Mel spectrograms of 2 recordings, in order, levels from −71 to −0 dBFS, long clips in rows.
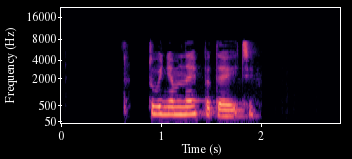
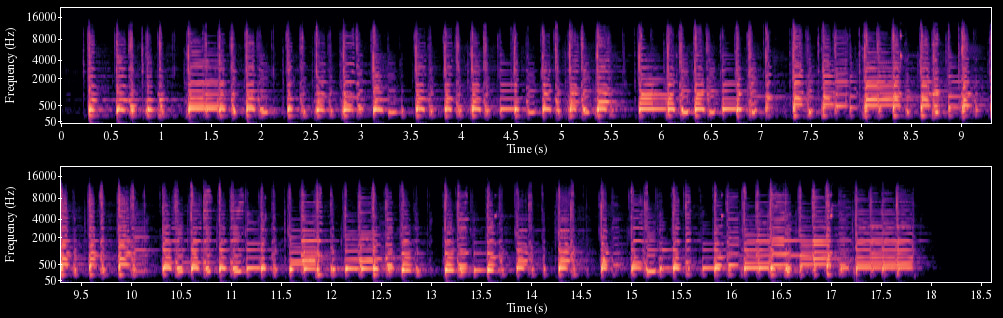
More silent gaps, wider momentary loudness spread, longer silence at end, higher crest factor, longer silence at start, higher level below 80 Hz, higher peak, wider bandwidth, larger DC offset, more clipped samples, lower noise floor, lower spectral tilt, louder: first, 0.70-0.83 s vs none; first, 17 LU vs 5 LU; first, 0.85 s vs 0.7 s; about the same, 18 dB vs 20 dB; first, 0.65 s vs 0.25 s; about the same, -68 dBFS vs -68 dBFS; second, -8 dBFS vs 0 dBFS; second, 8 kHz vs 14.5 kHz; neither; neither; first, under -90 dBFS vs -70 dBFS; first, -4 dB/octave vs -2.5 dB/octave; about the same, -21 LUFS vs -21 LUFS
